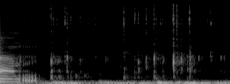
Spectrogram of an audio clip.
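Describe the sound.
Typing on a computer keyboard: irregular, quick clicks and taps at a moderate level, following a brief voice at the start.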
